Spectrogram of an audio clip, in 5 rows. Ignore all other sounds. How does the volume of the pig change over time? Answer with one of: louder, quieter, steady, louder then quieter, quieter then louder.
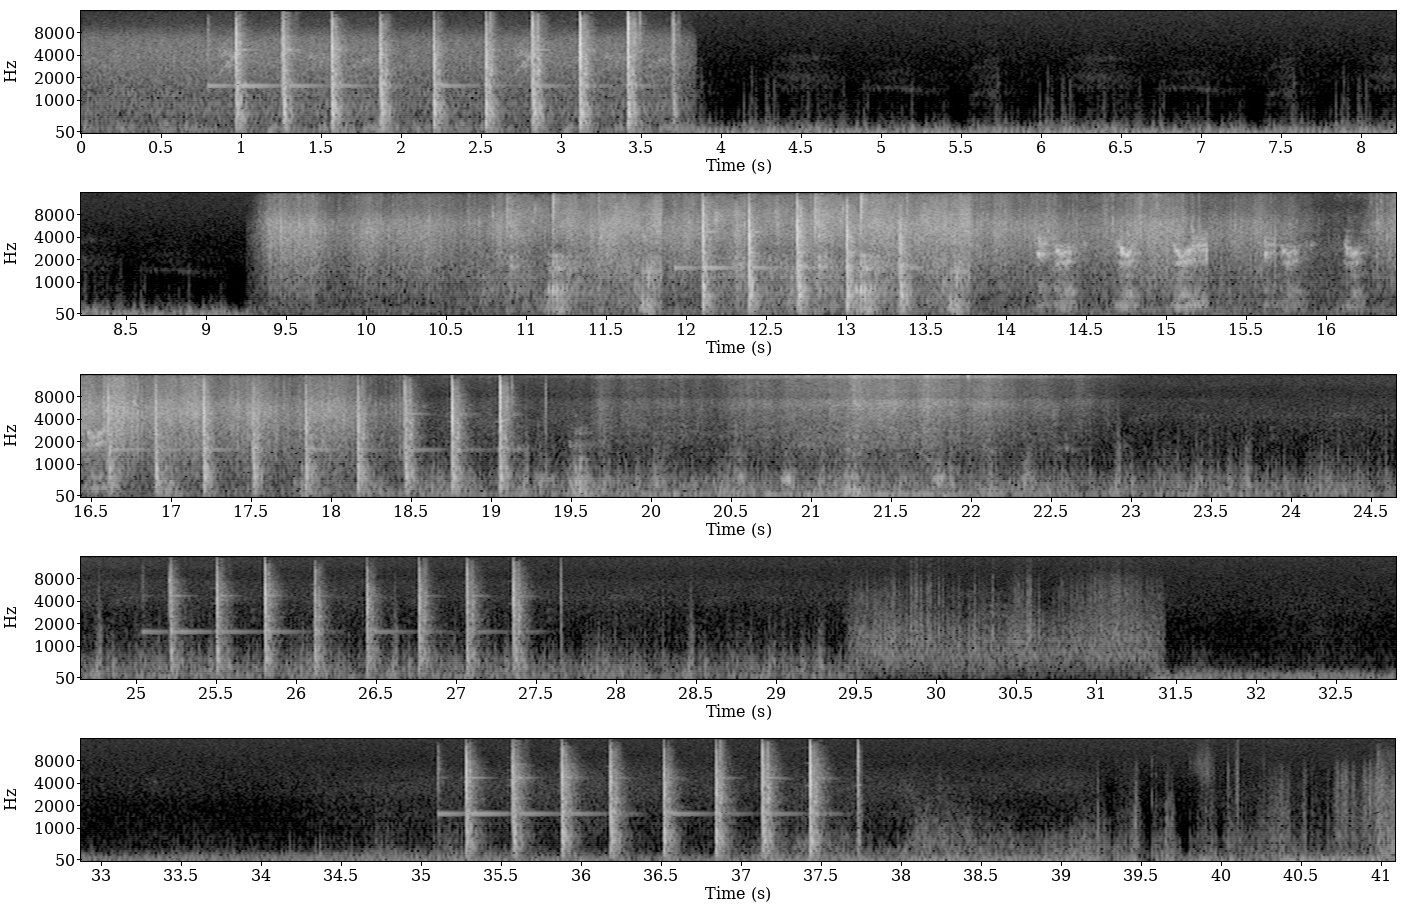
quieter.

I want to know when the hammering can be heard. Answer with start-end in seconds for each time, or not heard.
0.8-3.8, 11.9-13.4, 16.4-19.1, 25.1-27.4, 35.1-37.8.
